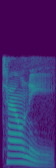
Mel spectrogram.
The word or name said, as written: townie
